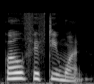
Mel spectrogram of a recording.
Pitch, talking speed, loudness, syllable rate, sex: 235 Hz, 190 wpm, -17 LUFS, 7.1 syllables/s, female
